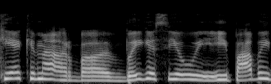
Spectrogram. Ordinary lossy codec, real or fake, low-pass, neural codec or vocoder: MP3, 48 kbps; real; 14.4 kHz; none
